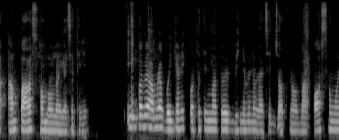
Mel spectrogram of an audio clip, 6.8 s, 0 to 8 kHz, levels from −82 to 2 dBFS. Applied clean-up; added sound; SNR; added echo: neural mask model RNNoise.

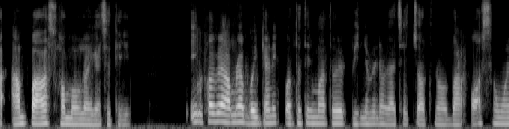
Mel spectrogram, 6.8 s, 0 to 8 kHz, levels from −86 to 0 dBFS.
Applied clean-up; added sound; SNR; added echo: neural diffusion model UNIVERSE++.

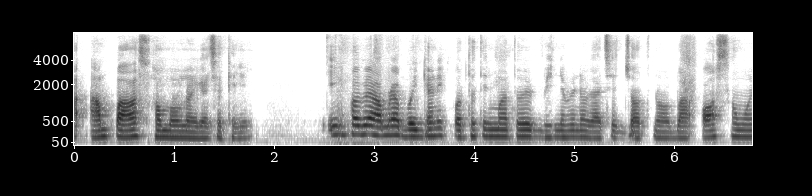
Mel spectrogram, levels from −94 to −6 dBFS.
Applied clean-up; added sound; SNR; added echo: neural separator model SepFormer DNS4.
